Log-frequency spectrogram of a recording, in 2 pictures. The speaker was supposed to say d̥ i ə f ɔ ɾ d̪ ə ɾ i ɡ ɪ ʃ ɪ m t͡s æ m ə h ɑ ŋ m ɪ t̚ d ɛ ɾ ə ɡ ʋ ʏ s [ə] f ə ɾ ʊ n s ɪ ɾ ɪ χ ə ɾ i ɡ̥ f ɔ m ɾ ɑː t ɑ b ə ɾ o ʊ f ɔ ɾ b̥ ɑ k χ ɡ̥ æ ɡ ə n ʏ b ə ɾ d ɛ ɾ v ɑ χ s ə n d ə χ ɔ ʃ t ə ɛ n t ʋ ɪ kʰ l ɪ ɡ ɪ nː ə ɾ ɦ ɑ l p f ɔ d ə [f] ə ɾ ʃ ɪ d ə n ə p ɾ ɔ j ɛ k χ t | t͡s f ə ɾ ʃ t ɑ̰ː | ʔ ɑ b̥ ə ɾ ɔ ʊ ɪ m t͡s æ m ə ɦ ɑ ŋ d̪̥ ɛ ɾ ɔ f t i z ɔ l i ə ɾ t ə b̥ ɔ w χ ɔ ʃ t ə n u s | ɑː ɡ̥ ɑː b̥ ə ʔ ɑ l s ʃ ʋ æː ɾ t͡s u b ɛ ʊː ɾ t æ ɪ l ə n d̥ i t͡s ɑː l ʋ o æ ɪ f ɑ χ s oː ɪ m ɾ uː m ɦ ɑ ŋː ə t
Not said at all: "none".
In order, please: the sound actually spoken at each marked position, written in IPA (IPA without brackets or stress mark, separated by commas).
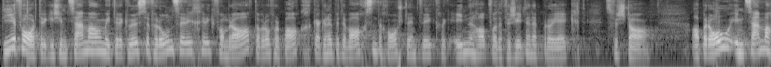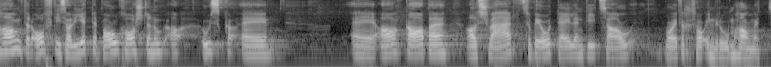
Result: ə, f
